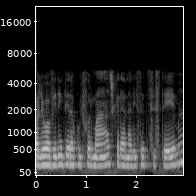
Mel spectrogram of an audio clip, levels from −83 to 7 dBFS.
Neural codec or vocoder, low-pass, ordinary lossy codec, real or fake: none; 5.4 kHz; AAC, 48 kbps; real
